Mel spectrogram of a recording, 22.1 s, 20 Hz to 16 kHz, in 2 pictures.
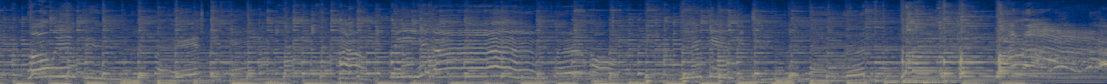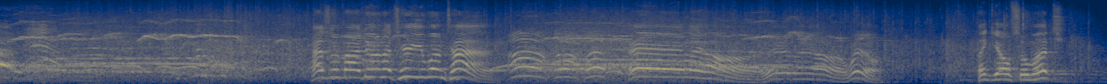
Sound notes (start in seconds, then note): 11.3 crowd cheers; 16.8 crowd cheers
